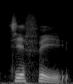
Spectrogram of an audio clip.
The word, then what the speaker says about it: GIF: Now when you next image type, that's going to be GIF or Jiffy, that is pronounced as, stands for graphics interface format.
